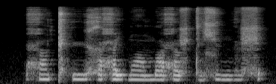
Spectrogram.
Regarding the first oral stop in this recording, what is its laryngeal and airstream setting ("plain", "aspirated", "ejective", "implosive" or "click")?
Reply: click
